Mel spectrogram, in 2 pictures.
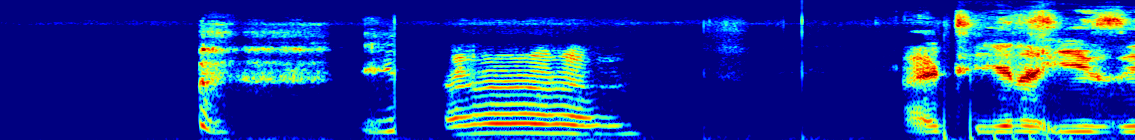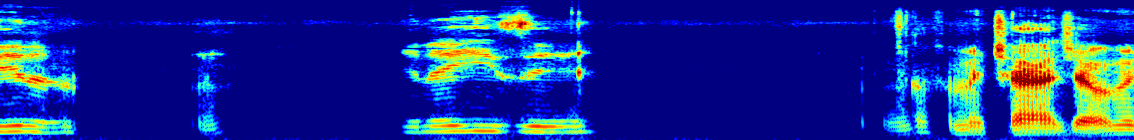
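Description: A young woman talks with animation over a phone call.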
